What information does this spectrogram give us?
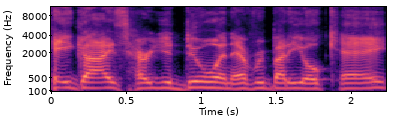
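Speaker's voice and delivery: heavy put-on American accent. Imitating a varsity acquaintance back from six weeks in America; thick American accent. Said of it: "fat American accent".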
